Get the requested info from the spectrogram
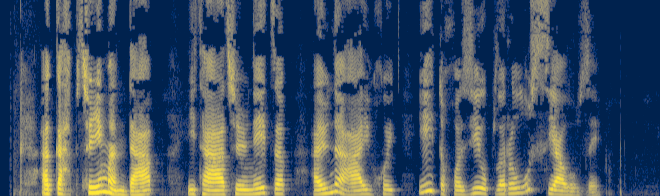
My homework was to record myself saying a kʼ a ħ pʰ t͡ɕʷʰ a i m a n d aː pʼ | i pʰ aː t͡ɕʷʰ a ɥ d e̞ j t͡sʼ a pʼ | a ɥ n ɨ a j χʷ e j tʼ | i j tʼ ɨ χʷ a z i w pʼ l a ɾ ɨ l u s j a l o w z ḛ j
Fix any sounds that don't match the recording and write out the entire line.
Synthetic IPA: a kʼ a ħ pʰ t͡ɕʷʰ a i m a n d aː pʼ | i tʰ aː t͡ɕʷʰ a ɥ n e̞ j t͡sʼ a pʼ | a ɥ n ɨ a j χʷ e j tʼ | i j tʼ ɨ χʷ a z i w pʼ l a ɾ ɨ l u s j a l o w z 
